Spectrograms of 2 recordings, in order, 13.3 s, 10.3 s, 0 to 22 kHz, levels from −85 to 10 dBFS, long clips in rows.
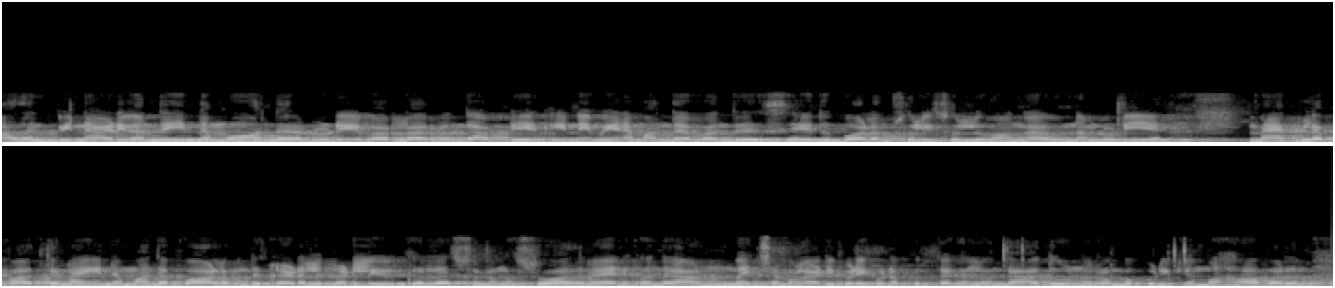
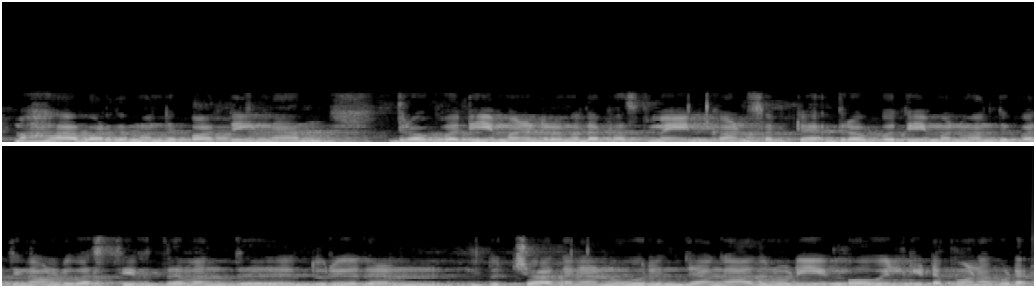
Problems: none marked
